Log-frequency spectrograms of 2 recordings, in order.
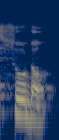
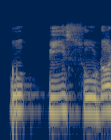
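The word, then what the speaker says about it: pseudo: उसके बाद इसको बोलते हैं सूडो, पी सूडो नहीं बोलते, पी सूडो, पी साइलेंट होता है, इसको बोलते हैं सूडो फर्स्ट ऑर्डर रिएक्शन, आपको अच्छे से जान लेना है।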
